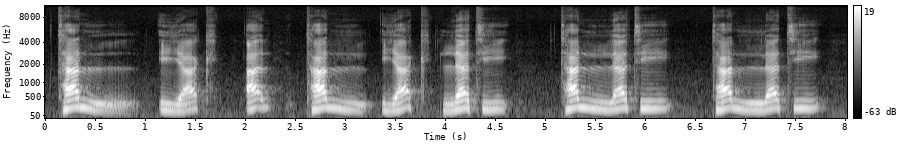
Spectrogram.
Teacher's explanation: جعلنا نل نل نل قب قب قبله قبلت قبلت جعلنا القبلة. اینجا تا با لام وصل میشه و لام دو تا، گویایی که دو تا لام هست، یعنی دو تا تلفظ میکنیم.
